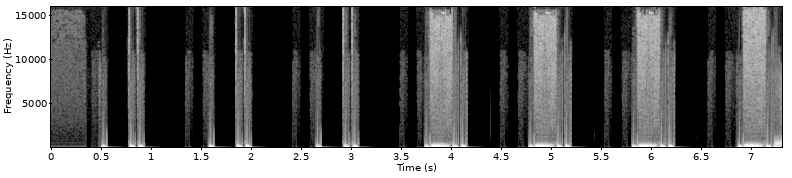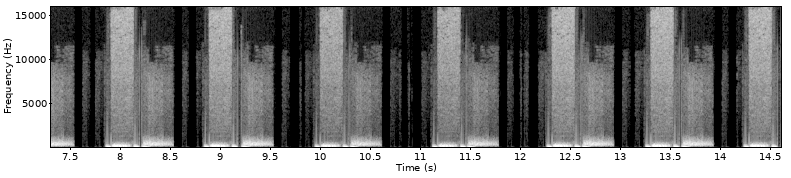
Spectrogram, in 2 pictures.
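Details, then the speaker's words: Repaired tetralogy of Fallot with combined pulmonary stenosis and regurgitation: heartbeat around 56 a minute with a rough murmur filling much of each cycle. "listen once again to the combined murmurs of pulmonary stenosis and regurgitation"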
